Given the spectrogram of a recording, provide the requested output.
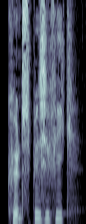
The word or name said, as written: kønsspecifik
